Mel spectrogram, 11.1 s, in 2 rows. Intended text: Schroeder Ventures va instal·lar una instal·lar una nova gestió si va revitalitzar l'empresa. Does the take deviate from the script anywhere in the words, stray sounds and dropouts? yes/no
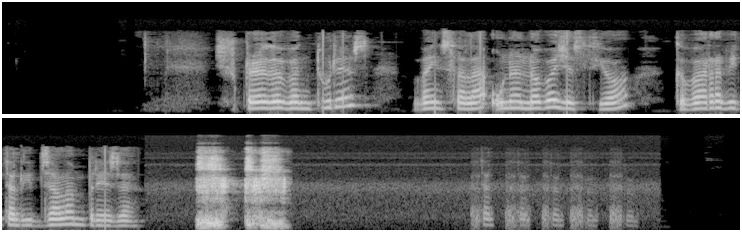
yes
